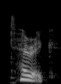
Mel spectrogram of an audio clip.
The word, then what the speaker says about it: Tarek: I've never heard a Tariq pronounce their name Tarek. Not one of you. Until he was like, it's actually Tarek.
